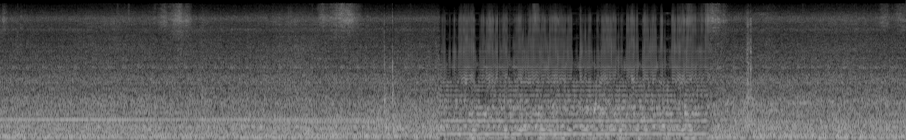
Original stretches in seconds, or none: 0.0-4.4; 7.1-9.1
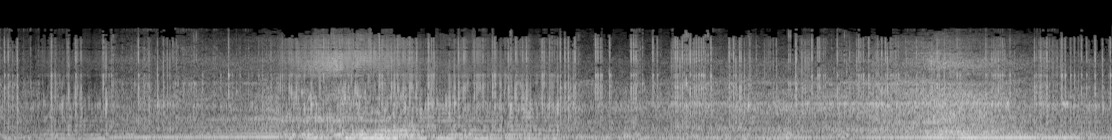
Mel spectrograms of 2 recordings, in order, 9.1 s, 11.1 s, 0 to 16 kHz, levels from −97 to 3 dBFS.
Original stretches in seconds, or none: 0.0-0.4; 1.1-2.8; 5.6-11.1

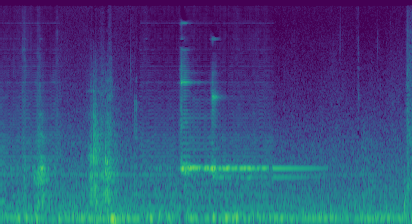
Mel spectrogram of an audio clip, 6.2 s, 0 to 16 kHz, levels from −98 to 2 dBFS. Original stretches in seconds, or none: 0.9-2.1; 4.1-6.2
